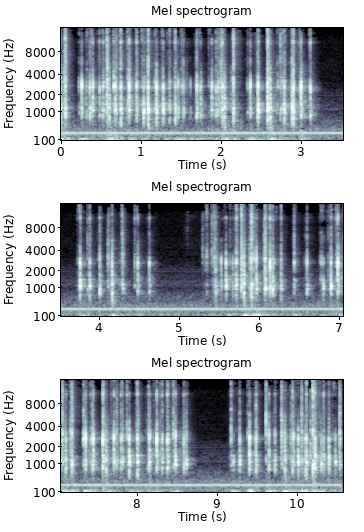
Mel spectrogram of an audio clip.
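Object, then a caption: Plastic mechanical computer keyboard. Fingertips of both hands type on a white plastic mechanical computer keyboard, producing rapid, bright, crisp clicks in quick bursts separated by short pauses. A faint, steady low hum runs underneath throughout.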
